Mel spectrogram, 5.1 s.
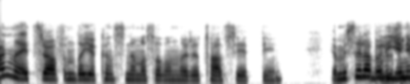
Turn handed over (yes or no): no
